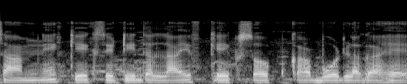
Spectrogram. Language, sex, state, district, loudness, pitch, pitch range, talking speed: Hindi, male, Gujarat, Valsad, -14 LUFS, 95 Hz, 95-100 Hz, 160 wpm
